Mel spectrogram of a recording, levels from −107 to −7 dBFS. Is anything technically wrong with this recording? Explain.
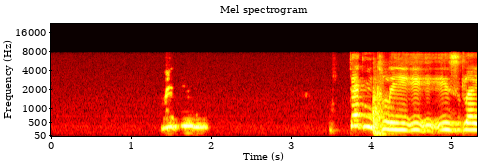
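No, nothing is technically wrong with this audio.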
